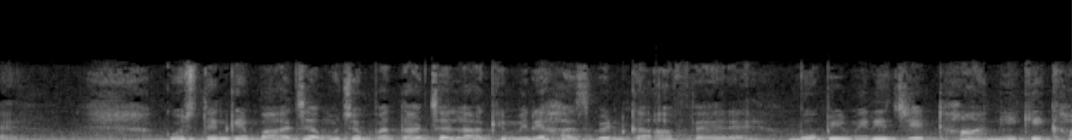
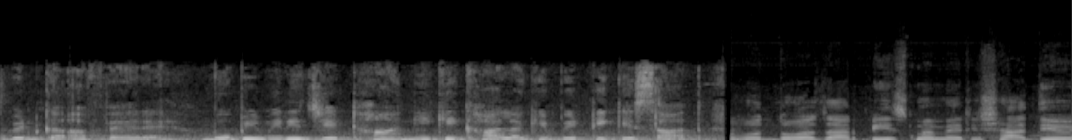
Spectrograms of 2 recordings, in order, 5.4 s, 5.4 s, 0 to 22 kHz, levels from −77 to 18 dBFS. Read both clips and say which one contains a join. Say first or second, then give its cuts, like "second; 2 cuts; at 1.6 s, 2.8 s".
second; 1 cut; at 3.6 s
